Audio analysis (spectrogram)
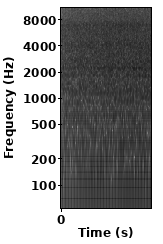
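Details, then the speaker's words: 1988 Club Car golf cart, 8.5 hp Kawasaki engine, barn find being revived: governor disconnected, idle raised, idle mixture screw backed out considerably, in gear and warming up; small single-cylinder putters at a quick even pulse with no stumbling, a steady healthy idle. "the idle mixture screw out quite a bit evidently we're in gear it's running good see we can adjust the carburetor a little bit starting to warm up"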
